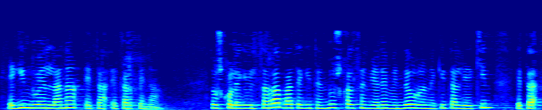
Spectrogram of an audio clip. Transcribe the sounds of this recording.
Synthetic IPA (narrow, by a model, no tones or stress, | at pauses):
e̞ɣind̪ue̞nlanae̞t̪aʔe̞kaɾpe̞na | e̞wsko̞le̞ɣe̞βilt͡sarabat̪e̞ɣit̪e̞nd̪ueskalt͡send̪iaɾe̞mːe̞nd̪ewre̞ne̞kit̪ald̪ie̞kine̞t̪a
